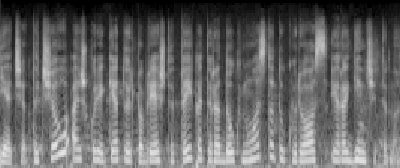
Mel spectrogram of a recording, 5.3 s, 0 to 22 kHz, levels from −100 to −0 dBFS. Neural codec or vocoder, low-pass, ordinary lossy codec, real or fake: codec, 44.1 kHz, 7.8 kbps, DAC; 19.8 kHz; Opus, 64 kbps; fake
